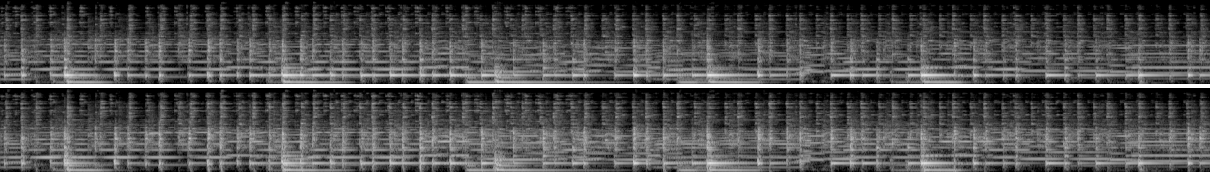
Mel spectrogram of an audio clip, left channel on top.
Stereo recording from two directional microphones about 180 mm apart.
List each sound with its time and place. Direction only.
0.2 s music: 35° right (ahead or behind); by 11.4 s 15° right (ahead or behind)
